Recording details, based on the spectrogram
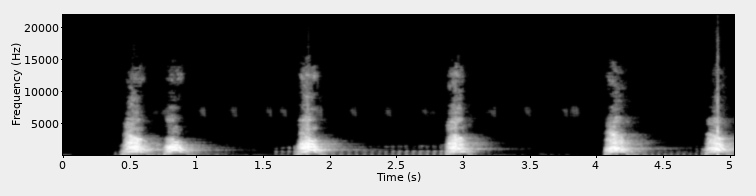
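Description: A Shih Tzu gives sharp, high barks, a quick double bark followed by single ones about a second apart.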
